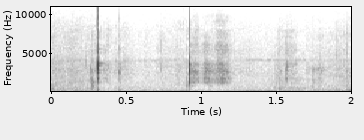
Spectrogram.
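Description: Two sharp clicks a little over half a second apart, then a fainter one, over faint room hiss: handling noise from the handheld camera as it is moved.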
